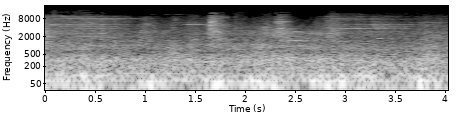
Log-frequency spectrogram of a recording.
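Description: Indian Railways ICF passenger coaches rolling slowly past along a platform: a steady low rumble of wheels on the rails, with a few short high-pitched squeaks from the wheels.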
